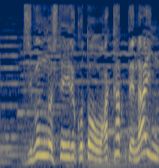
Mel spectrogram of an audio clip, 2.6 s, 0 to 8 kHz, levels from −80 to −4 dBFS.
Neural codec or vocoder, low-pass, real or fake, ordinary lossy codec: none; 7.2 kHz; real; none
